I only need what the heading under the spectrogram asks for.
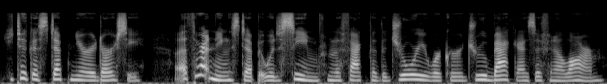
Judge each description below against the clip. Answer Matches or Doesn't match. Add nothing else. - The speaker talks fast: Matches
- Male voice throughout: Doesn't match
